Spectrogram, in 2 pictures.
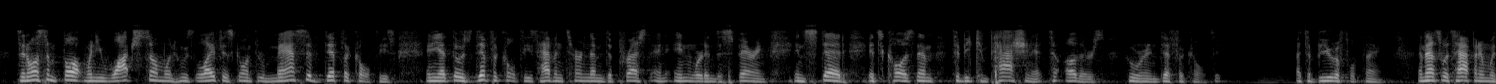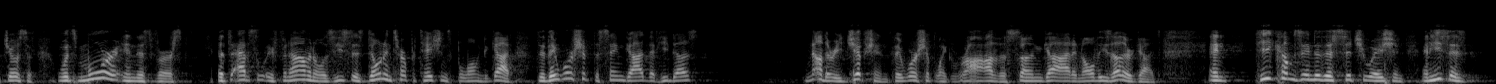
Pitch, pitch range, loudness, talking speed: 165 Hz, 145-185 Hz, -31 LUFS, 200 wpm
